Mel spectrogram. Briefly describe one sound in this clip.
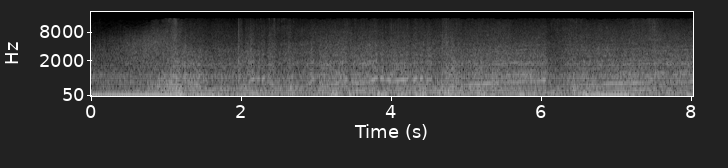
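Car engines roar and rev as cars race away.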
